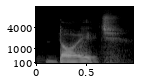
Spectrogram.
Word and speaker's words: Deutsch: say as i said combination of tsch is always going to be pronounced as cher in china for example deutsche deutsch deutsche land deutsche land the last sound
